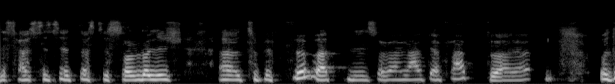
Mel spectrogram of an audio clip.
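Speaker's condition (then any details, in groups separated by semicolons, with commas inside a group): Tongue cancer surgery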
